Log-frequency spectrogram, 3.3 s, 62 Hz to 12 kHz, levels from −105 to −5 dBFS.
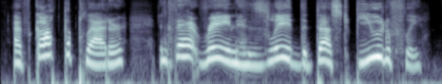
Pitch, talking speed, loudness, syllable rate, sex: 260 Hz, 215 wpm, -18 LUFS, 6.3 syllables/s, female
